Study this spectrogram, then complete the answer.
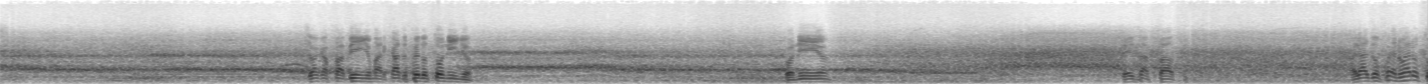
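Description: A large stadium crowd roars and chants steadily in a wide echoing space.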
